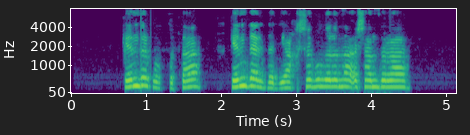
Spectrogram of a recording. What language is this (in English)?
Bashkir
